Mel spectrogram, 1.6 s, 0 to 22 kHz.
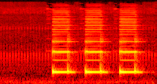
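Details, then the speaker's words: Alaris PCA pump capnography no-breath alarm, demonstration with CO2 nasal cannula removed so no waveform or respiratory rate: three loud repeated two-tone beeps signalling no breaths, pausing narcotic infusion. "I've taken my Chanyeol off so that the Machine thinks I've stopped breathing so I don't have a waveform display down here I don't have a respiratory rate display down here and pretty soon I won't get a nun title measurement on there and this will start alarming at me"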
